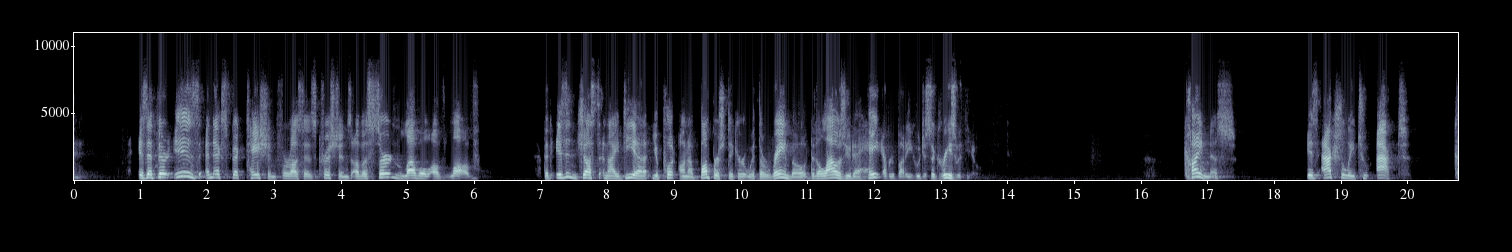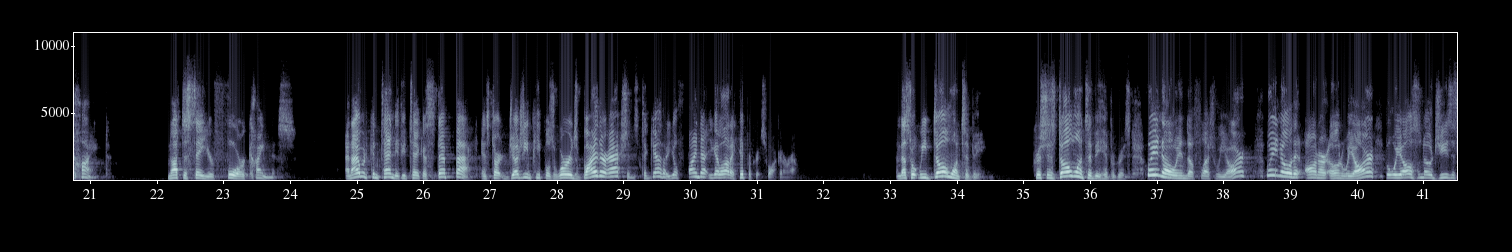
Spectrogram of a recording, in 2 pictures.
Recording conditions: large echoing room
